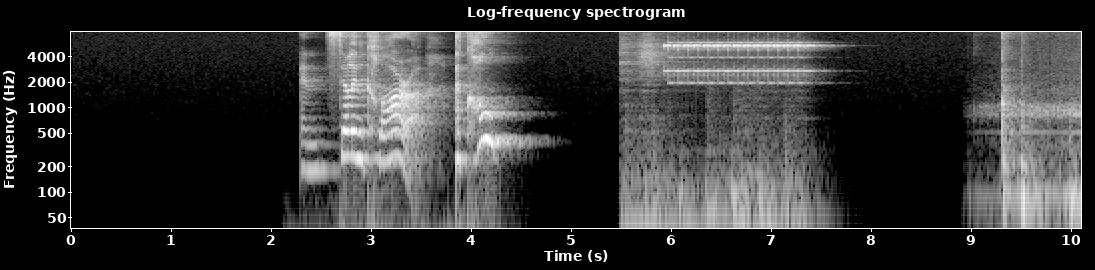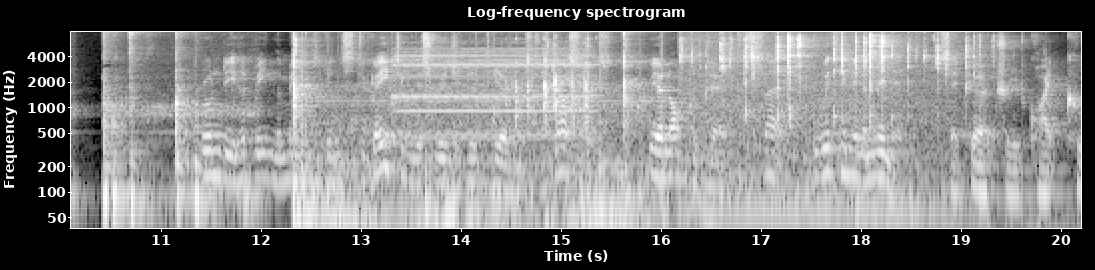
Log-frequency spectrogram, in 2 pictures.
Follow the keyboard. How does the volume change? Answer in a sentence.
The volume of the keyboard stays about the same.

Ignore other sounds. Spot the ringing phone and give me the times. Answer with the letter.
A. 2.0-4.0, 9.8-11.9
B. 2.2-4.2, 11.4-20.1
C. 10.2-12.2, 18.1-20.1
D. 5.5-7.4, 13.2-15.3
D.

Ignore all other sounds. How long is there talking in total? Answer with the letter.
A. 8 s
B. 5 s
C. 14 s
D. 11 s
D.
